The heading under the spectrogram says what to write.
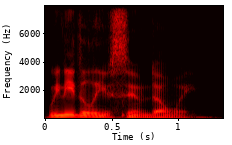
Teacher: Your voice goes down at the end on the tag. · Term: falling tone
